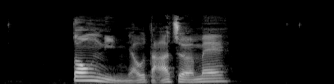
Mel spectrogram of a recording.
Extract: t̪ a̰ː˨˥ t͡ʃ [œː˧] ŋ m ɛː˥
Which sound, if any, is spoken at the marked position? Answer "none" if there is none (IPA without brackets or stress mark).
œː˧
